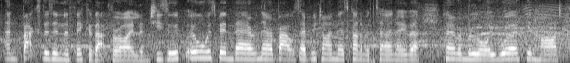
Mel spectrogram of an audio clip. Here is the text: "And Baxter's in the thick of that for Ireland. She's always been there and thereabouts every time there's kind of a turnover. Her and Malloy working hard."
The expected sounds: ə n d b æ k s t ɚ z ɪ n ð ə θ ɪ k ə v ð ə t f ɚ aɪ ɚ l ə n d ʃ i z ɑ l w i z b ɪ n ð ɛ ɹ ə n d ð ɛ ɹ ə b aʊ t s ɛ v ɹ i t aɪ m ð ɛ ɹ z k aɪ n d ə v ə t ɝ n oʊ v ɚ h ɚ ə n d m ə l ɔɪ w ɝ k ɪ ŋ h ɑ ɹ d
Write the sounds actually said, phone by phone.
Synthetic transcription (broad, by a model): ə n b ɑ k s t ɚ z ɪ n ð ə θ ɪ k ə v ð ə t f ɚ aɪ l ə n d ʃ i z ɑ l w i z b ɪ n ð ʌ ɹ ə n ð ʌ ɹ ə b aʊ t s ɛ v ɹ i t aɪ m ð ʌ ɹ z k aɪ n d ə v ə t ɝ n oʊ v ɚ h ɚ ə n m ə l ɔɪ w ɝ k ɪ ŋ h ɑ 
